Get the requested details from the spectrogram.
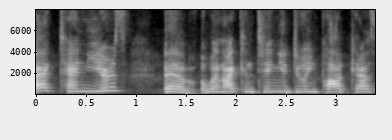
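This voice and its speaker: A woman talks in a non-native accent, her pitch high. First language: not English. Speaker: author and museum founder. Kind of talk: interview. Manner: halting.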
